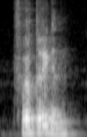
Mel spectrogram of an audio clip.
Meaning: 1. to push aside or away 2. to repress
- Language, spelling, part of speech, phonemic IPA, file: Dutch, verdringen, verb, /vərˈdrɪŋə(n)/, Nl-verdringen.ogg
